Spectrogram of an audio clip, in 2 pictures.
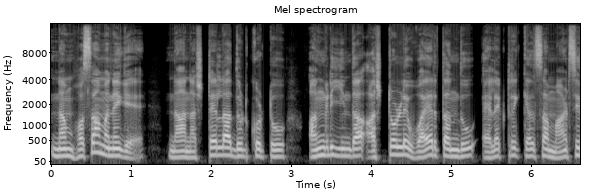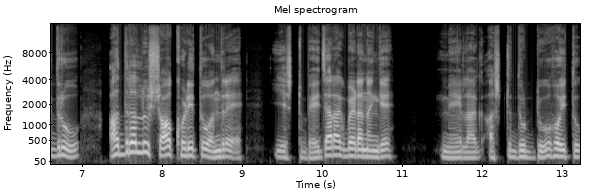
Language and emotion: Kannada, sad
